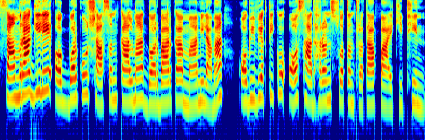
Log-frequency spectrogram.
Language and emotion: Nepali, neutral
